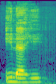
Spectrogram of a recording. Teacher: not lengthening the alif after the lam, saying ilahi, stretching the kasra sound under the hamza, ilahin nas.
